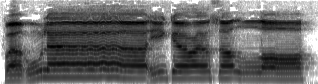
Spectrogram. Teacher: Lafzu jalalah dibaca tebal 2 harakat.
